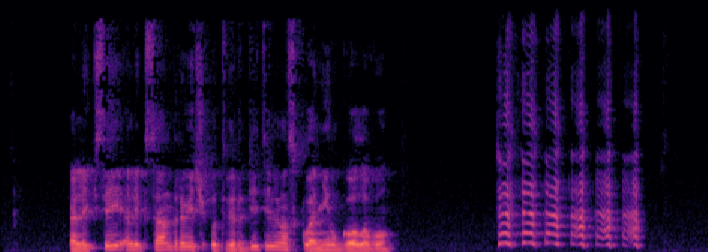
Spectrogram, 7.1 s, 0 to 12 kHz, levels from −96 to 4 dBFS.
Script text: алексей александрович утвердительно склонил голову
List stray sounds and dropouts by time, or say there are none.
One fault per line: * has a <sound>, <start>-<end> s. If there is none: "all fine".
* has a laugh, 5.0-6.5 s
